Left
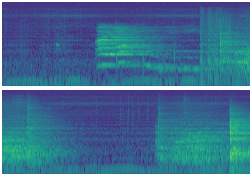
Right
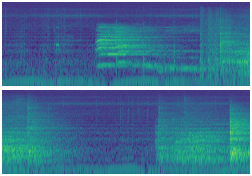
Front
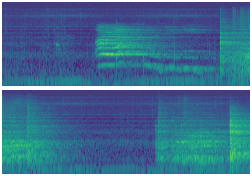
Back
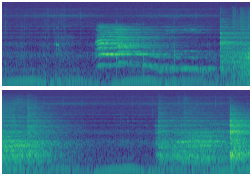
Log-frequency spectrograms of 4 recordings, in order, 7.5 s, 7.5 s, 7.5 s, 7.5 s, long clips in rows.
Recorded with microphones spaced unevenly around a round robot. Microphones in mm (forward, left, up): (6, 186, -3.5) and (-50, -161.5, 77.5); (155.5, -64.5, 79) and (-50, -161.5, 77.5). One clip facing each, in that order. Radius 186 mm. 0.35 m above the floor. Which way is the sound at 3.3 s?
35° left.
